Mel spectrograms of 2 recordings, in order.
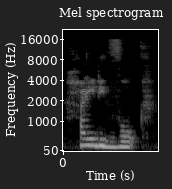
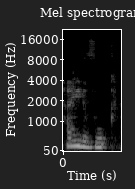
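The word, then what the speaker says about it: Heidevolk: exactly but it's it looks to me like heidi volk or heidi volk h e i d e v o l height hide-a-vote um and i think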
